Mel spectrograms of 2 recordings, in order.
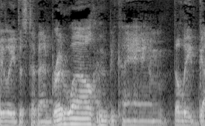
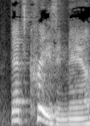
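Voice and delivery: booming, very loud, high Carolina southern drawl; 5 semitones higher, 9 dB louder than usual. Quoting the reply of a man from Carolina, imitating a southern drawl. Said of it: "like in his southern drawl that he has".

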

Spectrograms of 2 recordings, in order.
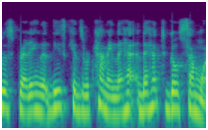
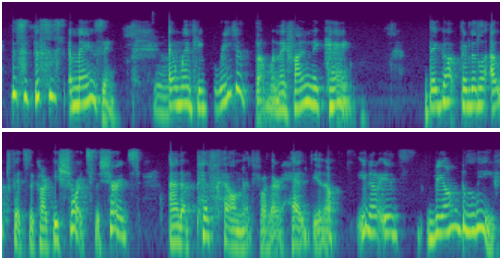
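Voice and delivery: moved, choked up, voice catching on words; 3 semitones higher than usual. Telling a story about a man, years later, choking up. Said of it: "I think I'm choking up even now".

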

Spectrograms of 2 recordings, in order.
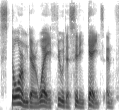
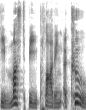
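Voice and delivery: ordinary delivery, nothing marked

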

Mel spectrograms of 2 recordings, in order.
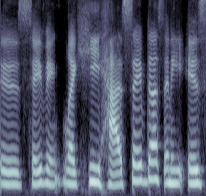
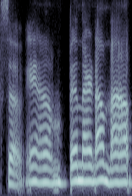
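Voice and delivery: put-on plain talking in an old-lady grandma voice; 3 semitones higher than usual. A speaker talking about readers slips into a grandma voice. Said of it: "my grandma voice just came out".

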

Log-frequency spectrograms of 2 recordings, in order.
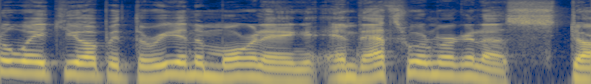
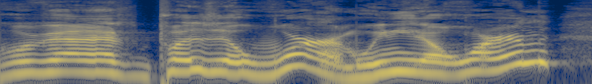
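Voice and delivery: put-on voice of a drunk man; 4 semitones higher than usual. Acting out what a drunk guy would say, in a put-on drunk voice. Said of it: "I tried to make it sound drunk with the drunk voice".

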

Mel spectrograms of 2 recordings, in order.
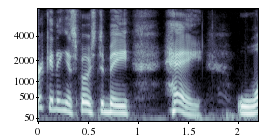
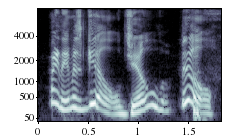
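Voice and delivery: slow, high, drawn-out put-on frog voice; 5 semitones higher than usual. Imagining an unnamed executive who sets prices; Muppets Take Manhattan frog executive. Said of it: "one of the frog marketings".

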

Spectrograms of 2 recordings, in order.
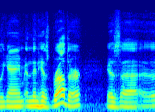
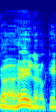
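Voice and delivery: put-on tough bad-guy villain voice, lower; 2 semitones lower, 4 dB louder than usual. Recalling the Thanos figure who walked by, the speaker imitates a tough bad-guy voice. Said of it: "Talking like this".

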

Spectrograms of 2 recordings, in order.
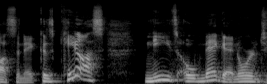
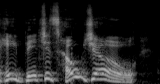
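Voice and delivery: put-on madman cackle, slower; 7 semitones higher than usual. Retelling a game scene, voicing Hojo cackling like a madman. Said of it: "I'm now going to cackle like a madman".

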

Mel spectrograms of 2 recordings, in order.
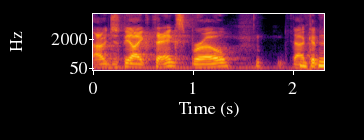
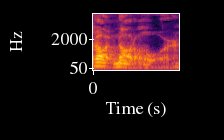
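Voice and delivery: put-on voice of an old politician. Imagining how the line would sound, doing a Reagan voice. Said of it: "I was imagining the Reagan voice".

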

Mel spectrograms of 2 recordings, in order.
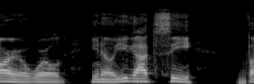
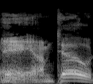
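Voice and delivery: tiny little character voice, shrunk right down; 3 semitones higher than usual. Discussing a character with a friend, doing Toad's little voice. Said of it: "with his little voice".

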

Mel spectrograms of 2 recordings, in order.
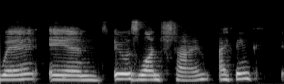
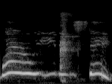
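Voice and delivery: put-on scream, higher pitch; 13 semitones higher, 3 dB quieter than usual. Retelling a coach turning around at lunch: imitating someone screaming. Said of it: "screaming at all of us".

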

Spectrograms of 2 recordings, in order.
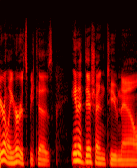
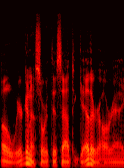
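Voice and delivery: put-on creepy voice, lower and quieter; 5 semitones lower, 8 dB quieter than usual. Retelling a TV scene, imitating Audrey: creepy Audrey voice. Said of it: "Why are you talking all creepy like that?".

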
